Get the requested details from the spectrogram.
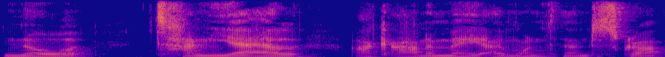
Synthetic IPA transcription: noː | tʰanjɛlˠakʰanəmejajwɔntʰəðantʰəskrap

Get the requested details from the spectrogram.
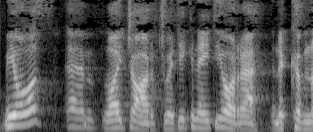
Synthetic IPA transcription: mioːð | əːmlˠɔjd͡ʒɔrd͡ʒwɛdiɡnejdioːɾaənəkʰəvn

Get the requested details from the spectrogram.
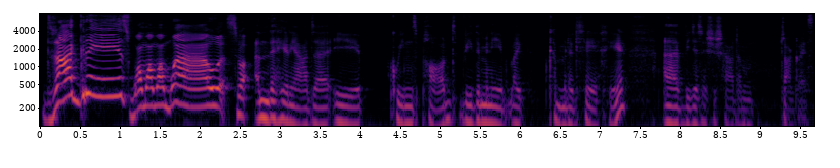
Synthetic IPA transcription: draɡreswamawamwawsoːənðɛɦejɾjadɛʔi | kʰw̥inspʰɔdviːðɪmɪnilajk | kʰːəmrɨd̥ɬeːχiəːviːdɔseʃɔʃadamd̥ra̰ɡrḛs

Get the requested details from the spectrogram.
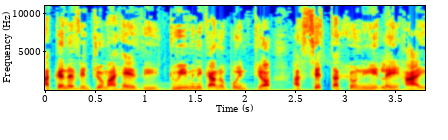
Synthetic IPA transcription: akənəvɪdjʊmaɦɛðid̥wiməniɡanɔbʊjntʰjɔ | a̰rsɪt̚ʰd̥aɬʊnilejhaj

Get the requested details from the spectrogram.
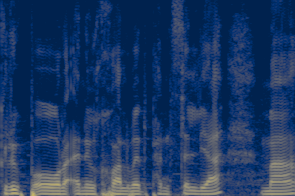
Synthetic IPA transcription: ɡ̥ɾupʰɔɾɛ̰nɪwχwalˠwɪð̥pʰɛnsɪlja | ma

